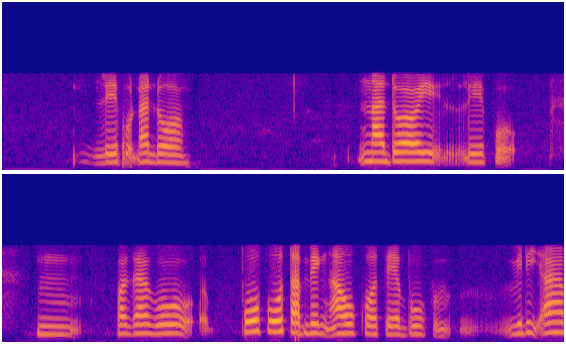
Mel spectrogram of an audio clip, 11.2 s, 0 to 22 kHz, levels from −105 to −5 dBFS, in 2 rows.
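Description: A receiver lost audio from 8.55 to 8.58 s in this telephone-band speech clip and covered the 30 ms gap with packet loss concealment that replayed the last packet it had received. The gap length fits a single lost packet. The single replayed packet sounds like a small blip. Throughout the clip, the telephone line limits the band to about 150 Hz to 3.7 kHz, carried by G.711 A-law coding.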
